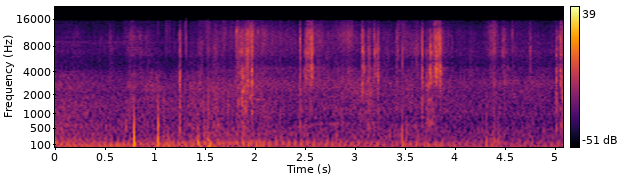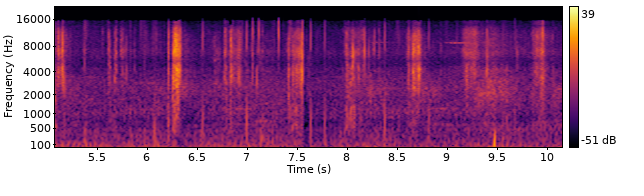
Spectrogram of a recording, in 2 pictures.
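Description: Footsteps and rustling through garden plants and dry leaves: irregular sharp crackles and snaps.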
